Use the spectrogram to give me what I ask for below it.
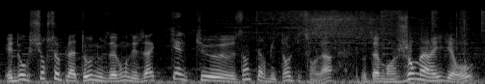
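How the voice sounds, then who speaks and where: A man hosting a web TV show and introducing guests with an upbeat, lively delivery and a voice slightly above the usual pitch. Music plays clearly behind him. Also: brisk. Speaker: host.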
